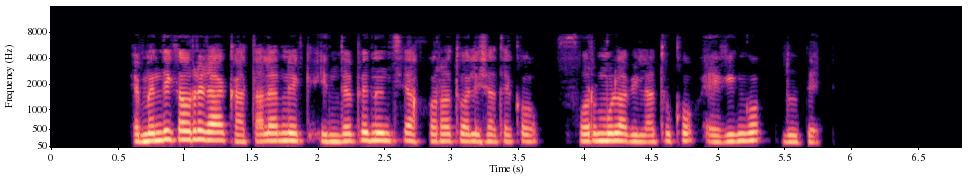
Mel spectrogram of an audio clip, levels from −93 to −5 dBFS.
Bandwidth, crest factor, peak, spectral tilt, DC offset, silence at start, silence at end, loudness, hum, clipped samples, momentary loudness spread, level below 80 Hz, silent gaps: 7.6 kHz; 16 dB; 0 dBFS; -8 dB/octave; under 0.1%; 0.65 s; 1.05 s; -17 LUFS; none; under 0.1%; 12 LU; -64 dBFS; 3.70-3.80 s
